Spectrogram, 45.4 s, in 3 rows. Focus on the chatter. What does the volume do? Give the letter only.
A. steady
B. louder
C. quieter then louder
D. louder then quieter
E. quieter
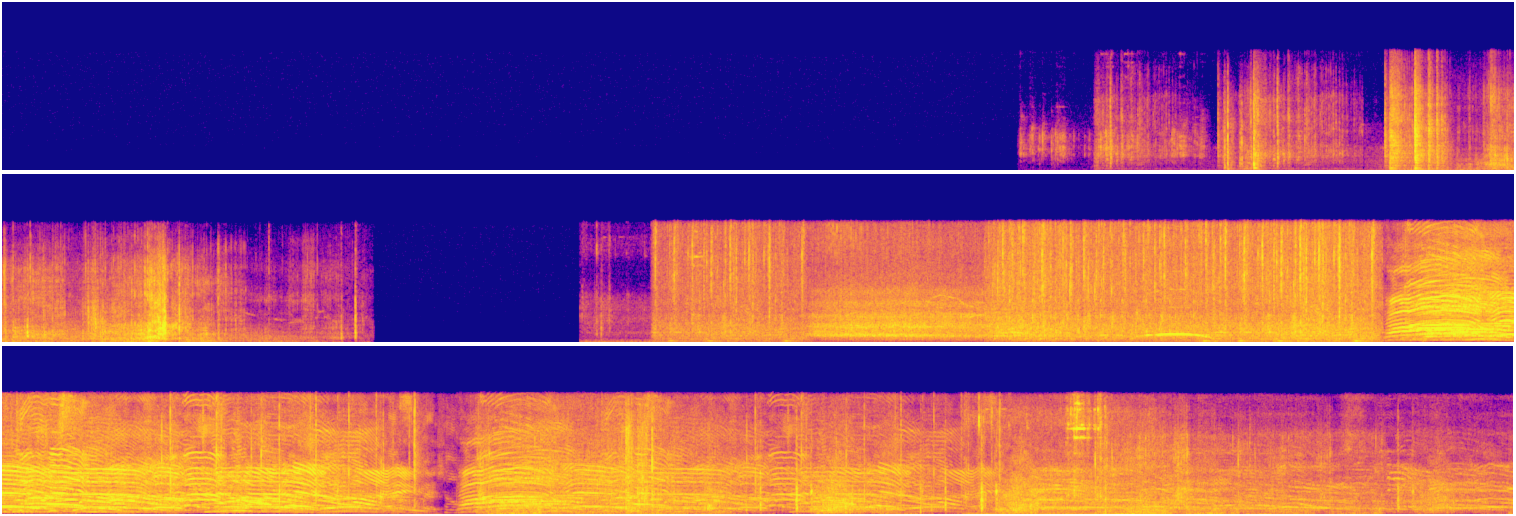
D.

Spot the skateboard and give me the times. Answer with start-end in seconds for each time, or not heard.
10.9-18.8, 35.0-45.3.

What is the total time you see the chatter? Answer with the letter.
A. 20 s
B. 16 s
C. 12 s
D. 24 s
D.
